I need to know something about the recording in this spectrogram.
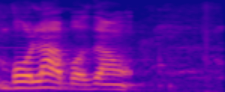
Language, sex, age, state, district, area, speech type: Assamese, female, 45-60, Assam, Charaideo, urban, read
